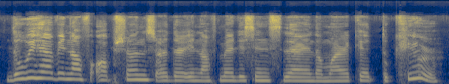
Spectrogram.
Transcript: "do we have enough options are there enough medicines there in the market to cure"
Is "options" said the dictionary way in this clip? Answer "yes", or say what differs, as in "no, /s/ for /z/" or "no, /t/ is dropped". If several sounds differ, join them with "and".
no, /s/ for /z/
